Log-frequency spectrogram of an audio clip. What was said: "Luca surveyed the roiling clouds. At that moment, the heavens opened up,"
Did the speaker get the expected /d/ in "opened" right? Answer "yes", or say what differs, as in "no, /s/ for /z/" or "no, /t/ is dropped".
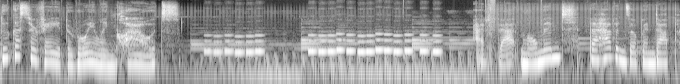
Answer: yes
